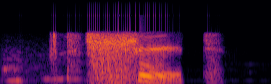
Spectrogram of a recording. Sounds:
Sigh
